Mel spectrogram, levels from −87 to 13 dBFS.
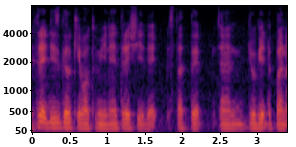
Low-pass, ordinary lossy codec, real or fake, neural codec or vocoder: none; none; real; none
